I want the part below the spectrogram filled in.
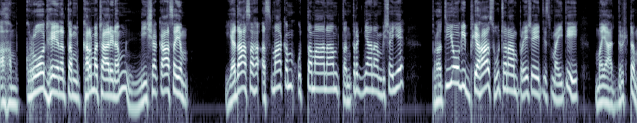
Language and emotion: Sanskrit, angry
